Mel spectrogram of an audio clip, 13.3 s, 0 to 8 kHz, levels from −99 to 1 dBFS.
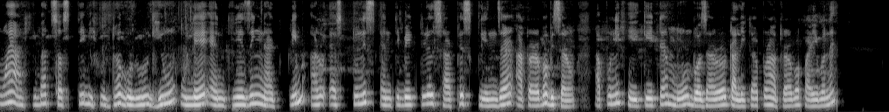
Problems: none marked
